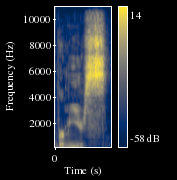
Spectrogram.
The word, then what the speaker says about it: Vermeersch: It was more like Florian Vermeers. Not Vermeersch, as I say.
